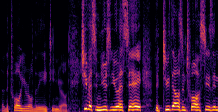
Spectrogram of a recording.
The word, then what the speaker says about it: Chivas: 2012, he was traded to Chivas, USA.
